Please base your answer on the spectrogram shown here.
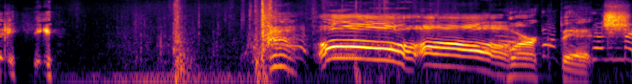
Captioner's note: baseball bat cracks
